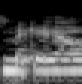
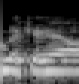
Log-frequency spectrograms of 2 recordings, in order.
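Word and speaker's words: מיכאל: be familiar with it it's Mikhail Mikhail McHale which is a Hebrew pronunciation for Archangel Michael's name um which is invoking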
